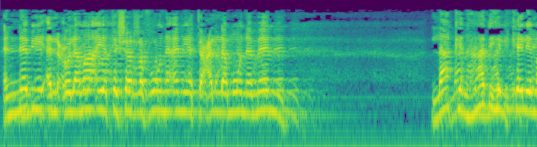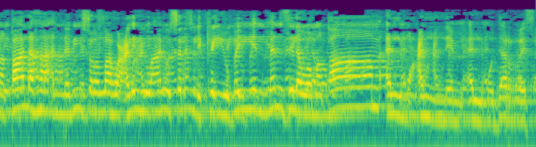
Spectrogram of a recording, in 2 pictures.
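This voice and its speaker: A high-voiced man delivers a fervent religious sermon that builds to loud emphatic cries. His voice rings through a big reverberant hall with a crowd gathered around. The recording is muffled and lo-fi. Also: normal speed. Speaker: preacher. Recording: echoey hall, dull lo-fi sound, crowd.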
